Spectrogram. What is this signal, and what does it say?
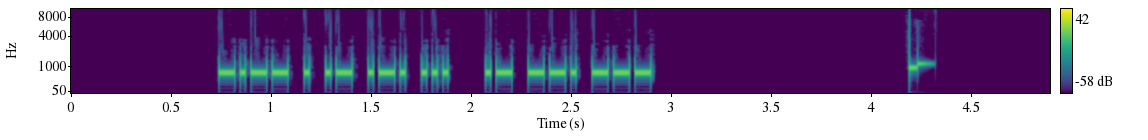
Morse code, heard as a keyed tone, about 44 wpm, 700 Hz. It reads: YEARS AGO
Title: Sets of 2 Words 45wpm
